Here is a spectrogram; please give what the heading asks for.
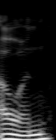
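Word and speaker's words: Eoghan: spelt e-o-g-h-a-n he's from ireland ewan but it's pronounced owen okay so say he's like he's put out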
